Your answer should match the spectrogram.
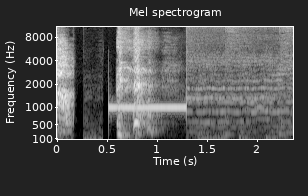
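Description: A loud cartoon voice cuts off, then a steady censor bleep tone sounds for under a second about half a second in, over more voice. Background music with several held notes follows.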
